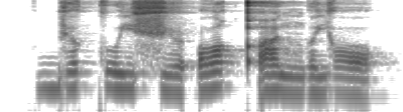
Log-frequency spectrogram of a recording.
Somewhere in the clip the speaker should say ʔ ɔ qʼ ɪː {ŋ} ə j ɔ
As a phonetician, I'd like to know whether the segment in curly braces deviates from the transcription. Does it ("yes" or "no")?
no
